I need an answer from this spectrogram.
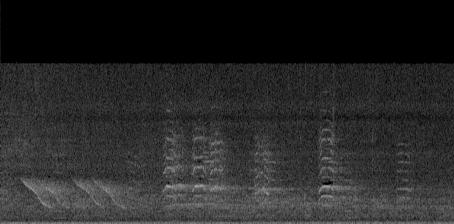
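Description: Birds calling in the trees: two falling whistles in the first two seconds, then a series of short, high chirps, over a steady low rumble.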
